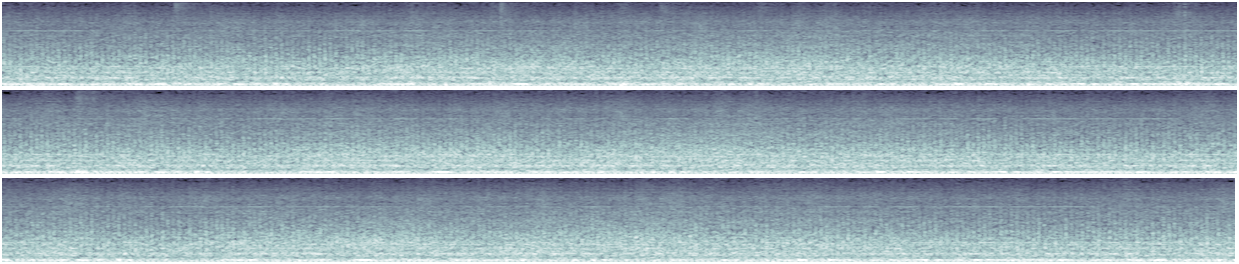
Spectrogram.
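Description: A helicopter's rotor thumps and its engine roars steadily.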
